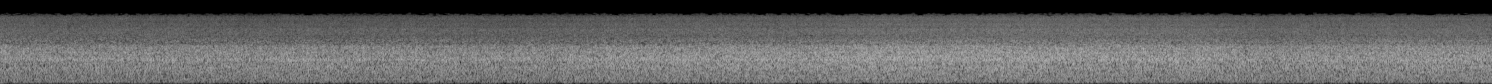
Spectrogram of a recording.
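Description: Heavy tropical downpour falling steadily on trees and leaves: a loud, unbroken hiss of rain.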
